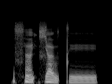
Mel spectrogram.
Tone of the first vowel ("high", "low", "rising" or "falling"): falling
